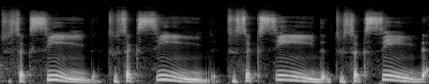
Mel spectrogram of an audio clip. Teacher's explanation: À accent tonique sur la seconde syllabe.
